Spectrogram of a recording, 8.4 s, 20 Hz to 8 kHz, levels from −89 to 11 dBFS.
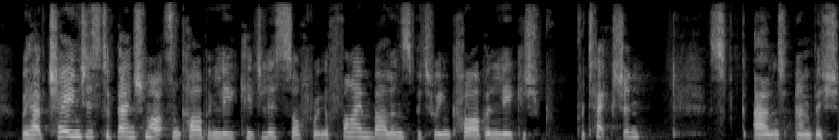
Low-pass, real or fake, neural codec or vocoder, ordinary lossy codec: none; fake; codec, 16 kHz, 4 kbps, FreqCodec, larger model; none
